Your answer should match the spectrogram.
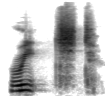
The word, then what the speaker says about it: reached: Reached. It's got a T ending because it ends in the word itself ends in a ch, and the ch, we don't engage the vocal cords, right?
